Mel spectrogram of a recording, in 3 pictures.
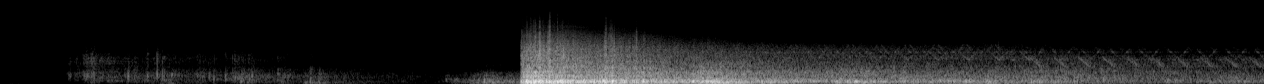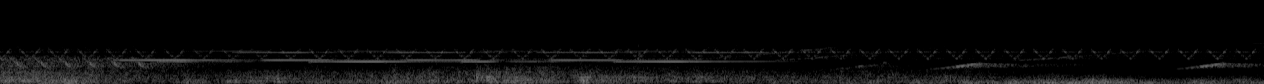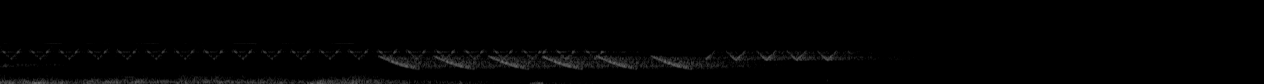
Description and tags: Sounds of cars being scared by thunder. Recorded with zoom h4n.
thunder, sirens, storm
